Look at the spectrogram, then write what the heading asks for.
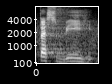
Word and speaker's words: तस्वीर: जो एक नंबर पर तस्बीर इस का सही उच्चारण है तस्वीर तस्वीर क्या किसे कहते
